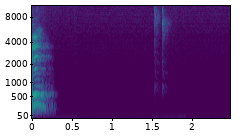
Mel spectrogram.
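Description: The tail of a spoken word, then two faint, quick clicks of a computer mouse about one and a half seconds in.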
